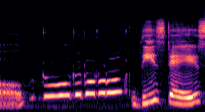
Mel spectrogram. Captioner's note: trills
